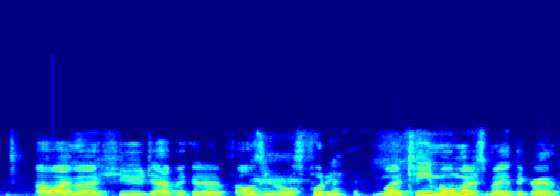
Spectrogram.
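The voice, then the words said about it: Mild Australian accent. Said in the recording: “I detect a little bit of an accent. Is it Australia or New Zealand? ... It is an Australian accent. ... not quite as strong as it used to be, but obviously it's still there”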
